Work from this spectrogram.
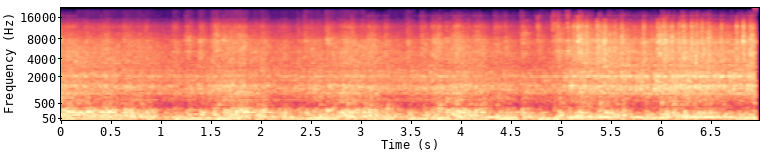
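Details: Turbo Mustang V8 idling after the turbo headers were sealed with high-temp copper Permatex instead of gaskets, heard through a stethoscope funnel at the header: steady, smooth idle with no tick, so there is no exhaust leak.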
